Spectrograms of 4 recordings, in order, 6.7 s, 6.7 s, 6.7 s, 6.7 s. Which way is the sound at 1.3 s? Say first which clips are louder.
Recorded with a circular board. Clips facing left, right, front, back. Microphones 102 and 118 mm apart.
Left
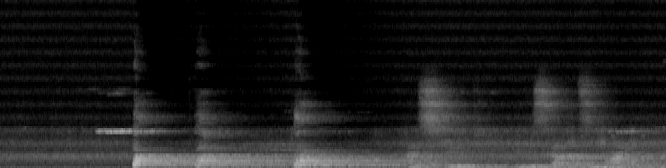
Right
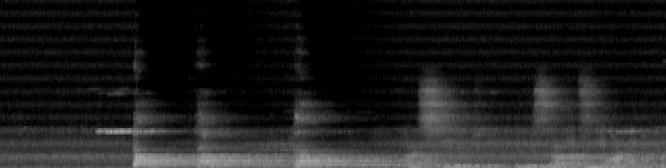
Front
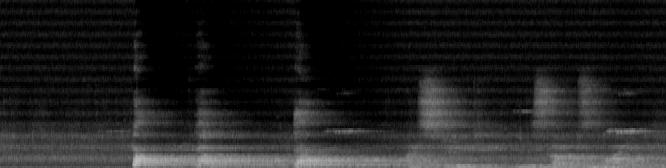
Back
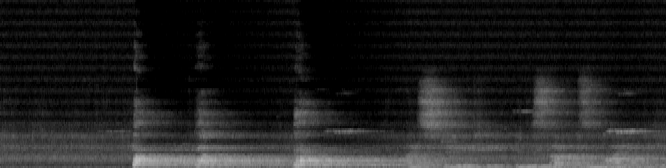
Left 3 dB, even; 105° left.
